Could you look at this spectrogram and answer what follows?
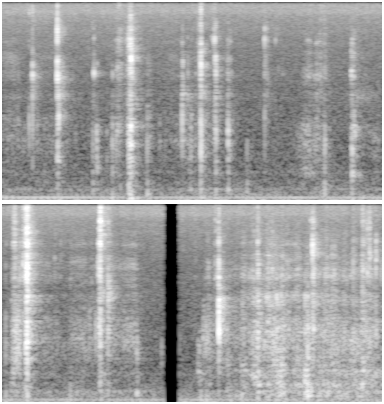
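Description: Faint, scattered wet clicks and smacks of a mouth licking gravy off fingers and eating fried chicken.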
